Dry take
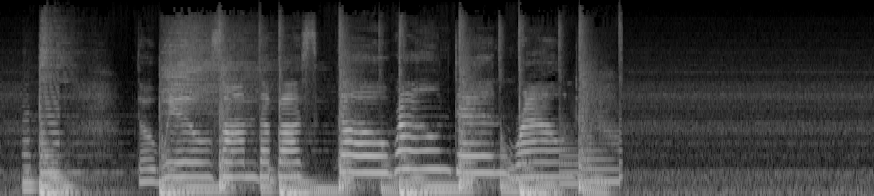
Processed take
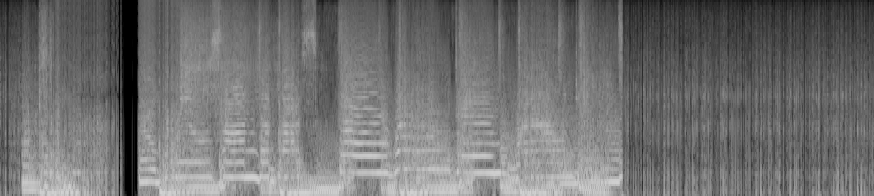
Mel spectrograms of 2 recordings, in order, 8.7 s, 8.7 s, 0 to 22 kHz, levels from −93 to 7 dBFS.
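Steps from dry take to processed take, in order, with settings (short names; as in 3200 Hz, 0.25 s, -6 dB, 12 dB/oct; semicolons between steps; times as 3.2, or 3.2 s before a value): fuzz box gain 45 dB, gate -48 dBFS; 0.53–1.8 sample-rate reducer 3500 Hz, jitter 20%; gain -2 dB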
